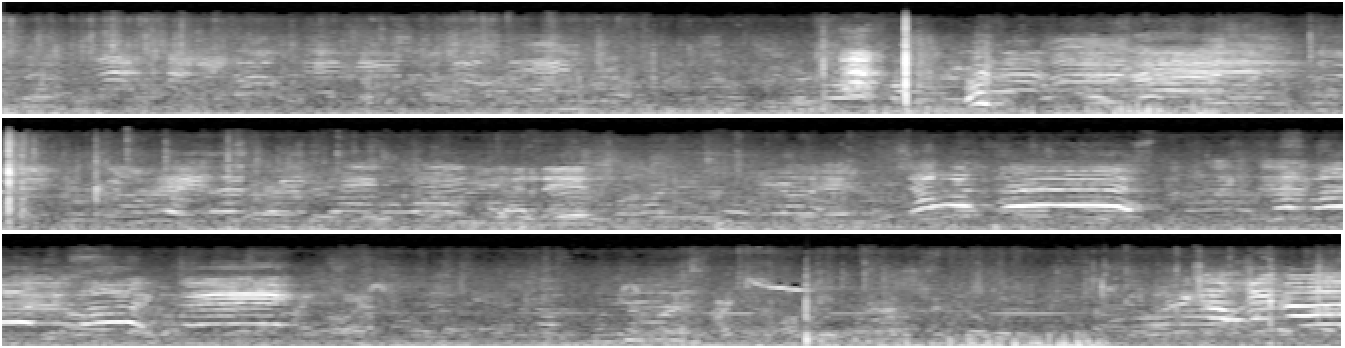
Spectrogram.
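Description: Young players call out and cheer from across an open field.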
